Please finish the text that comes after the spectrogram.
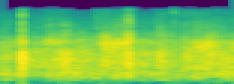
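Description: Brief burst of audience applause at a city council candidate forum in Frisco, a quick patter of many hands clapping in a hall, lasting under a second.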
